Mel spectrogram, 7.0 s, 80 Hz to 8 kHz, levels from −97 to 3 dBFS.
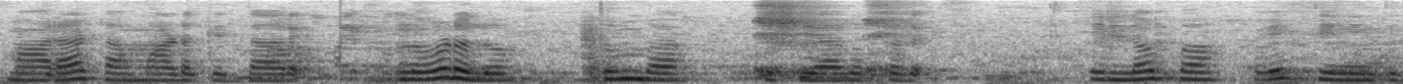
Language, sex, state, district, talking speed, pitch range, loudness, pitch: Kannada, female, Karnataka, Bijapur, 70 wpm, 230-265 Hz, -18 LUFS, 245 Hz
